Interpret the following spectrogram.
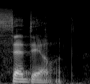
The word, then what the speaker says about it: Seder: On the first night and the last night, they have the Seder meal, or in Hebrew, it's Seder. That's how you pronounce it.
